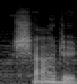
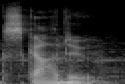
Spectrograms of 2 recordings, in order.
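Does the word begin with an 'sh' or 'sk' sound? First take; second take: sh; sk. First: The word begins with an 'sh' sound. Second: The word begins with an 'sk' sound. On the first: The speaker calls it right. "it's pronounced shadu tree" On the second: The speaker calls it wrong. "It sounds a lot better than saying skadu all the time"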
